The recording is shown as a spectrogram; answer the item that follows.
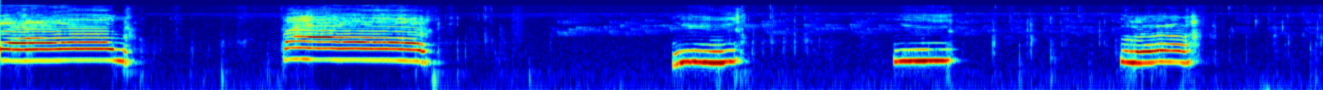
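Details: Meows from a cat at its fish meal: long, steady-pitched calls first, then shorter rising meows every two to three seconds, with little else audible.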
